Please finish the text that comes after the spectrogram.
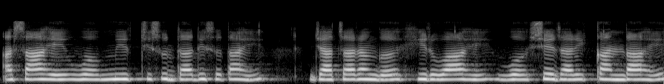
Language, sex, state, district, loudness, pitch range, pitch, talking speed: Marathi, female, Maharashtra, Dhule, -14 LUFS, 225-240 Hz, 230 Hz, 135 wpm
